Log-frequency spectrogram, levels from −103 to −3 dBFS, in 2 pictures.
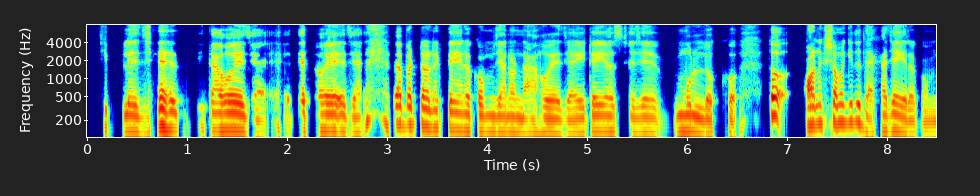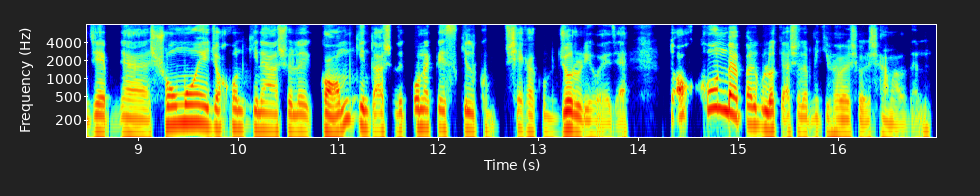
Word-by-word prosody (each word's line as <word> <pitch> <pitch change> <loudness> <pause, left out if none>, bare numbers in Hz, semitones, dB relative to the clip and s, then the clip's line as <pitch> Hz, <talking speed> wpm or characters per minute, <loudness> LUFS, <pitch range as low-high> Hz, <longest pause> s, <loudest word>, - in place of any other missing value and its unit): চিপলে 130 -4 -3
যে 135 +8 +3 0.3
তিতা 150 -5 -3
হয়ে 130 -2 +7
যায়, - - -6 0.3
তেতো - - -2
হয়ে 125 -1 +5
যায়।" 115 - -4 0.3
ব্যাপারটা 170 -1 +3
অনেকটা 145 -1 -2
এরকম 125 -1 0
যেন 115 0 -1 0.2
না 105 - -3
হয়ে 105 -1 +2
যায়, 105 0 -2
এটাই 120 +2 0
হচ্ছে 115 0 -6
যে 115 - -1 0.4
মূল 125 -1 +1
লক্ষ্য। 100 - -4 0.4
তো 245 - +12 0.4
অনেক 175 0 +1
সময় 185 0 +4
কিন্তু 190 -1 +1
দেখা 125 +4 -4
যায় 130 - +2
এরকম 95 -2 -6
যে, 125 - 0 0.2
অ্যা 110 -1 -2 0.3
সময় 185 +2 +4
যখন 150 +1 -3
কিনা 135 -2 -2
আসলে 130 -1 -4 0.2
কম, 120 +3 +5
কিন্তু 155 -7 0
আসলে 130 +1 -6
কোন 155 - +3
একটা 150 - -8
স্কিল 140 - -3
খুব 130 - -15 0.2
শেখা 135 -4 -6
খুব 120 - -13
জরুরি 125 -8 +4
হয়ে - - -11
যায়। - - -10 0.5
তখন 360 -3 +3
ব্যাপারগুলোকে 170 - +2
আসলে 115 -2 -7
আপনি 110 - -14
কীভাবে 105 -1 -6
আসলে 95 -2 -10
সামাল 90 -6 -11
দেন? - - -20
130 Hz, 185 wpm, -23 LUFS, 115-160 Hz, 0.5 s, তো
